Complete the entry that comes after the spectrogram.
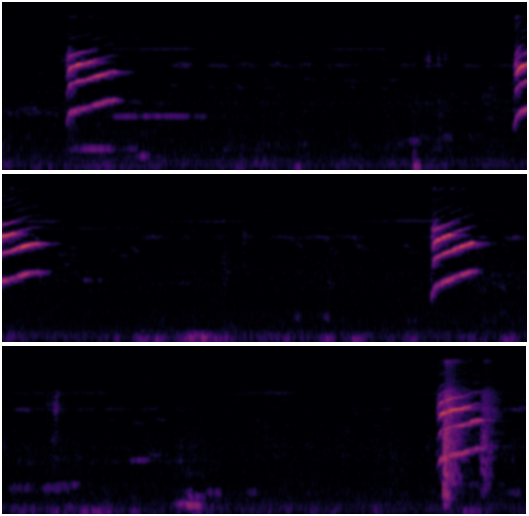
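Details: Female canary calling to stimulate a male to sing: four bright, rising chirp calls spaced roughly three to four seconds apart, separated by near silence with faint low knocks.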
